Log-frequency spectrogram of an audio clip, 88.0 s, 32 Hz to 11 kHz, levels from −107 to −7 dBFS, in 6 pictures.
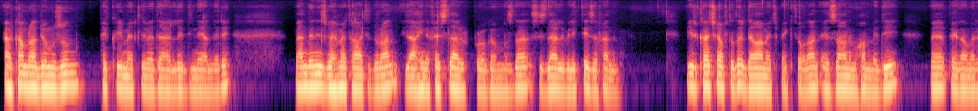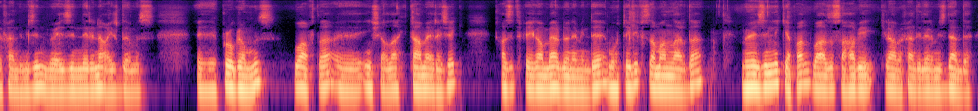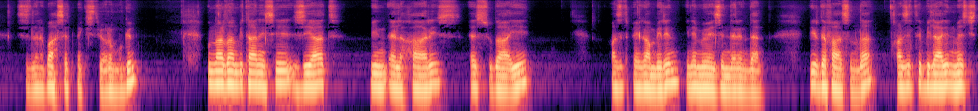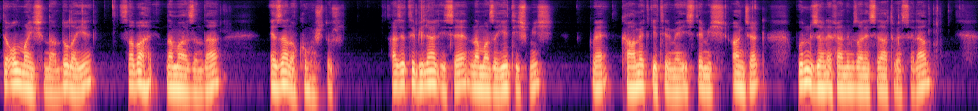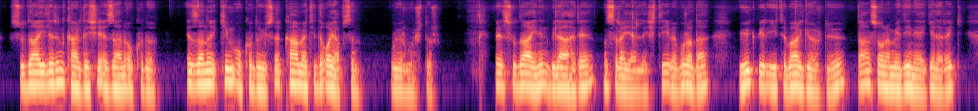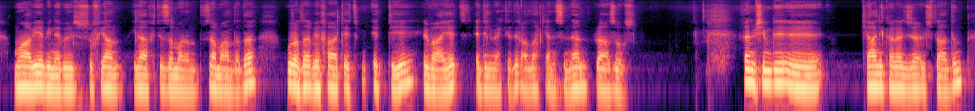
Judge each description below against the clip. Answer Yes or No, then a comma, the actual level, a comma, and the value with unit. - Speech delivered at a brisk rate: No, slow, 95 wpm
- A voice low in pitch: Yes, low, 110 Hz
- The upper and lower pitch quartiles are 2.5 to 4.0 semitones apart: Yes, average, 2.9 semitones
